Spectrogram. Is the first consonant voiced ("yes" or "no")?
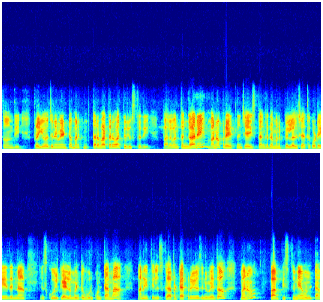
no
